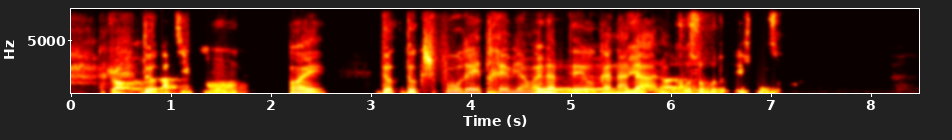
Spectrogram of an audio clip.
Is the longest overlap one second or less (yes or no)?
no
